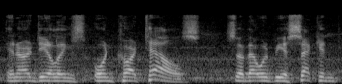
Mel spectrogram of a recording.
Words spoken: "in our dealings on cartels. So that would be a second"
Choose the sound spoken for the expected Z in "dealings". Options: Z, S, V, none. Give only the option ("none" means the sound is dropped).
Z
